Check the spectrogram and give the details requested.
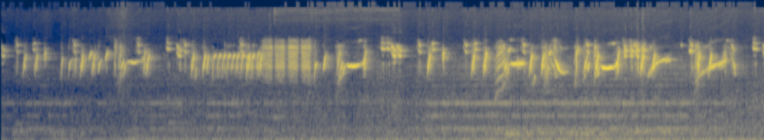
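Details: European goldfinch, a wild-caught bird from a Sunday bird market, singing a fast varied song of tinkling twitters, buzzy trills and short clear whistles, high-pitched and continuous; a faint steady low hum underneath.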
